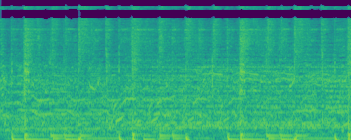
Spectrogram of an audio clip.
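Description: Electronic music from a DJ mix: a drum beat over a low, sustained bass line, with melodic synth lines above.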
